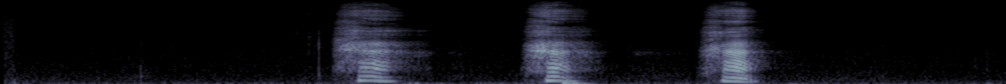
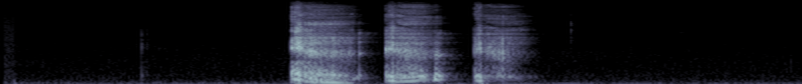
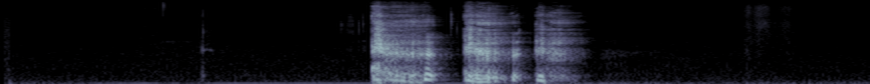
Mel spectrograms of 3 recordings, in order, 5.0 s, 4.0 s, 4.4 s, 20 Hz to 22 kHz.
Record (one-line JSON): {"exhalation_length": "5.0 s", "exhalation_amplitude": 2617, "exhalation_signal_mean_std_ratio": 0.29, "three_cough_length": "4.0 s", "three_cough_amplitude": 6891, "three_cough_signal_mean_std_ratio": 0.33, "cough_length": "4.4 s", "cough_amplitude": 5080, "cough_signal_mean_std_ratio": 0.31, "survey_phase": "beta (2021-08-13 to 2022-03-07)", "age": "18-44", "gender": "Female", "wearing_mask": "No", "symptom_cough_any": true, "symptom_onset": "8 days", "smoker_status": "Current smoker (e-cigarettes or vapes only)", "respiratory_condition_asthma": false, "respiratory_condition_other": false, "recruitment_source": "REACT", "submission_delay": "4 days", "covid_test_result": "Negative", "covid_test_method": "RT-qPCR"}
